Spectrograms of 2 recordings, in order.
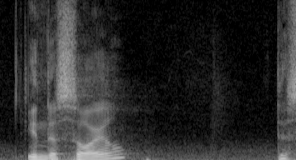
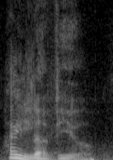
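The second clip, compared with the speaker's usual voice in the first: soft, lower, tender "I love you"; tender self-talk; 7 semitones lower, 6 dB quieter than usual. Shown as a demonstration. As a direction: say it gently to your own heart. Telling the heart during meditation.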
